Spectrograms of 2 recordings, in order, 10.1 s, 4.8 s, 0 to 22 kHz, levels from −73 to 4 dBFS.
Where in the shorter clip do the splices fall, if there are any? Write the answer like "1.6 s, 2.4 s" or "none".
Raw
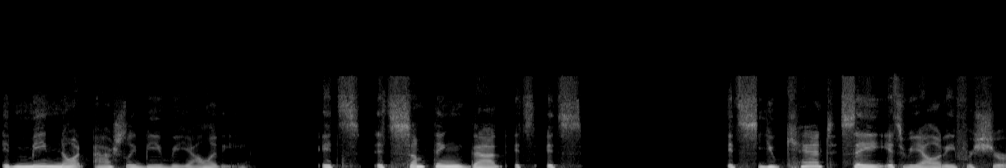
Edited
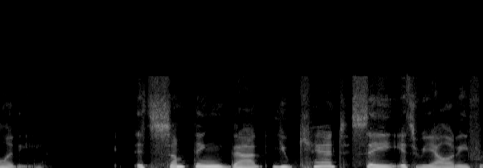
1.1 s, 2.7 s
